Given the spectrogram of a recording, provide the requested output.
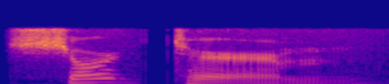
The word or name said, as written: short-term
